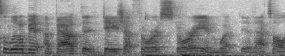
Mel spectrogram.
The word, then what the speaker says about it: Dejah Thoris: little bit about the dejah thoris story and what that's all about yeah this is basically the story of how Jesus Teesha that's how Edgar Rice Burroughs pronounced and good to know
